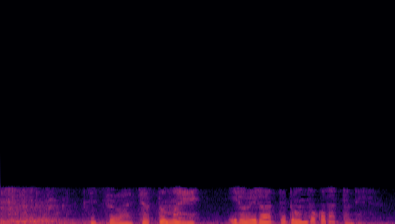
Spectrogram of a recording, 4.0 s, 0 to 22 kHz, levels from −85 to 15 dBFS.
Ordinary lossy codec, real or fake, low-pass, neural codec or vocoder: AAC, 24 kbps; real; 3.6 kHz; none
